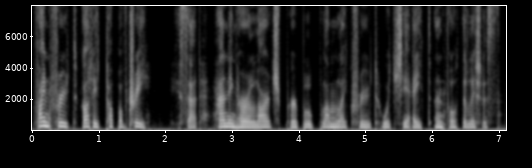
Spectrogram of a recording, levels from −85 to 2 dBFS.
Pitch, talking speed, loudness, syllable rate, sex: 200 Hz, 195 wpm, -20 LUFS, 4.7 syllables/s, female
